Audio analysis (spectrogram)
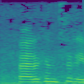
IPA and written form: ˈvætᵻkən ˈsɪti (Vatican City)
